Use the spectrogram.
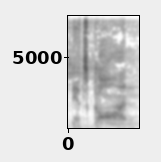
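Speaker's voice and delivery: soft whisper of relief; awed whisper. Retold or imitated. Prisoner telling the preacher his burden is gone, whispered. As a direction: let it slip out in wonder.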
